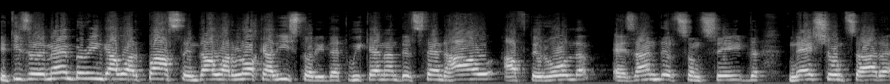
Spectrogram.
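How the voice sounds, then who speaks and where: This is a man speaking. He has an Italian accent and a high pitch. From Italy, Tuscany (Pistoia). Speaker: youth federalist activist. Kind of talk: prepared speech. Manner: reading aloud.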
